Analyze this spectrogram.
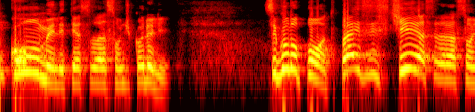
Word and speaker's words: Coriolis: Esse termo é conhecido como aceleração de Coriolis, tá? Você não pronuncia o S no final.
